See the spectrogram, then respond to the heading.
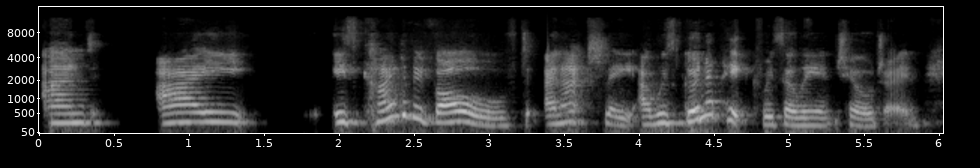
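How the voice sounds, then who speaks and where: At a moderate pace, a woman with a northern English accent speaks in a high pitch with lively intonation. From northern England, Manchester area. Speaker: psychotherapist and entrepreneur. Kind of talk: podcast interview. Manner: animated.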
